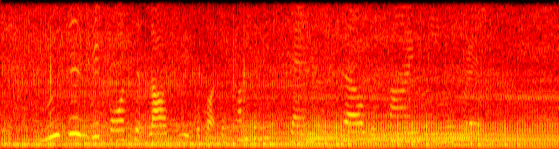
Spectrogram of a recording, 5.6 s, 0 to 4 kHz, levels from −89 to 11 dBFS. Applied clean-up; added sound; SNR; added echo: none; Motorcycle; -4 dB; none.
